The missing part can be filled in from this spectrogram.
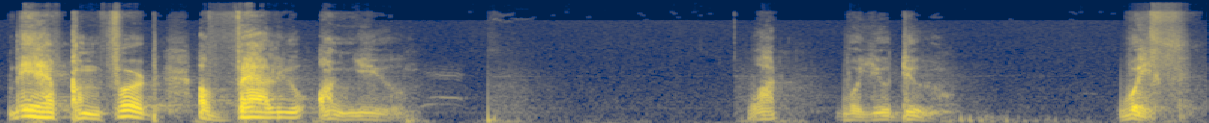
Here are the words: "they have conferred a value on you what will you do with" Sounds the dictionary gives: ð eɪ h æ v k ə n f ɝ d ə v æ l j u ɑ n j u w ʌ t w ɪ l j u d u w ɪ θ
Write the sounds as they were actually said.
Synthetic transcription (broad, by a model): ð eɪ h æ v k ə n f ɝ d ə v æ l j u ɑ n j u w ʌ t w ɪ l j u d u w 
